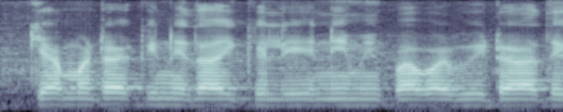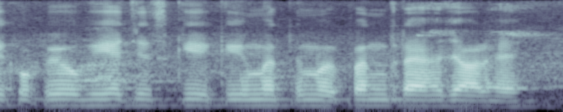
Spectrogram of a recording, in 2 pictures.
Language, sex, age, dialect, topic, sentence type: Hindi, male, 18-24, Awadhi Bundeli, agriculture, question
